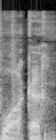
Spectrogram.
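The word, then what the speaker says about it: Wakka: but I have not it's Waka okay like the Shakira song like waka waka waka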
